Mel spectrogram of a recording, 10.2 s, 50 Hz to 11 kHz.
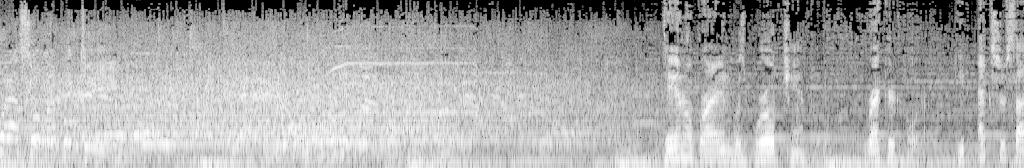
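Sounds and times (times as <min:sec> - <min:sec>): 
large stadium crowd at the U.S. Olympic trials roaring and cheering: 0:00.0 - 0:07.4
speech: 0:00.3 - 0:01.6, 0:06.6 - 0:10.2.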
